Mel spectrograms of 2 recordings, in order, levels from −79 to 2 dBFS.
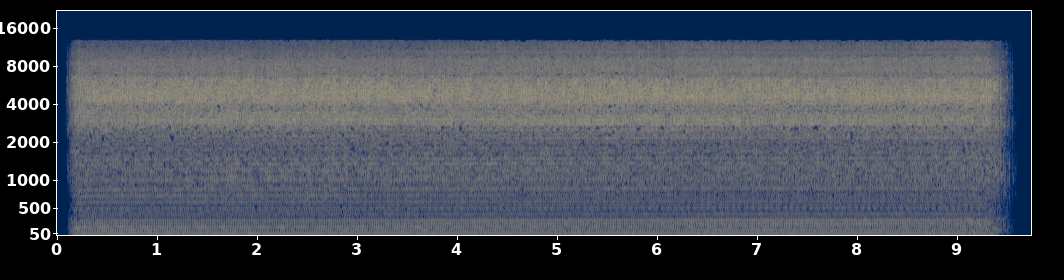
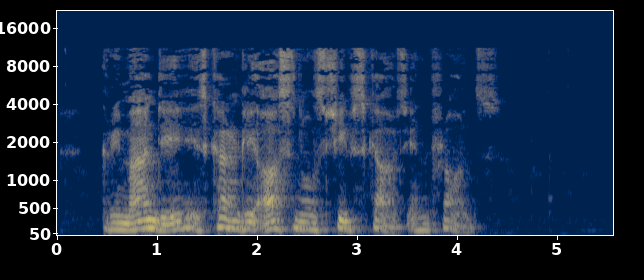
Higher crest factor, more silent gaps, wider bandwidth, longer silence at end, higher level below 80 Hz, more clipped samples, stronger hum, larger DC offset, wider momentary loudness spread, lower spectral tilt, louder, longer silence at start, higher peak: about the same, 18 dB vs 20 dB; neither; first, 13 kHz vs 11.5 kHz; second, 0.2 s vs 1.15 s; first, -48 dBFS vs -58 dBFS; neither; neither; neither; second, 1 LU vs 17 LU; second, 2 dB/octave vs -4 dB/octave; first, -16 LUFS vs -23 LUFS; second, 0.1 s vs 0.45 s; first, -2 dBFS vs -6 dBFS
